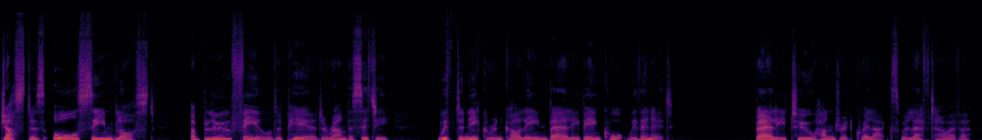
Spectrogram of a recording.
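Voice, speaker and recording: A woman's voice: mid-range voice, unhurried, a little mellow, no echo, studio quality. A woman reading an adventure story as narrator, in a dramatic scripted storytelling style.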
